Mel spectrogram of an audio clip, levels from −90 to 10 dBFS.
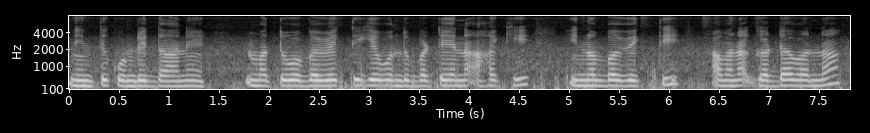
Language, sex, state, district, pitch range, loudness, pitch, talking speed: Kannada, female, Karnataka, Koppal, 215-225 Hz, -13 LUFS, 220 Hz, 85 wpm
